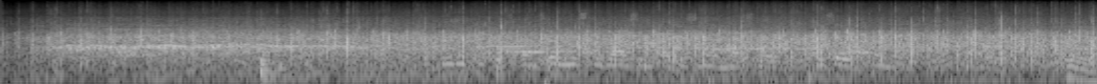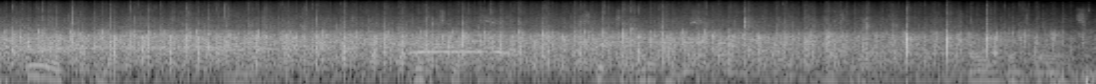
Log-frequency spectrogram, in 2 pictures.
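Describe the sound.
Sustained, steady applause from a large audience honoring Maestro José Antonio Abreu, dense clapping holding an even loudness for over twenty seconds, with faint murmuring voices blended in.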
